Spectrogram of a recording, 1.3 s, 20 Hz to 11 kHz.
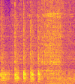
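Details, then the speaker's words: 2012 Ford Escape 3.0 litre, no-crank no-start, cranked via jumper to starter: four quick even cranking pulses, then catches and settles into steady idle; normal start, charging at 14.5 volts. "okay so the engine starts and runs just want to real quick just check the and it is charging it's 14 and a half both so it's charging okay"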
